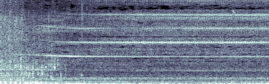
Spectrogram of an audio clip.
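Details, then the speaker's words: Water pump on an Automatic Pump Control (APC) with a flow sensor, tap opened only slightly: steady electric motor hum with a thin constant whine, no rattling; the pump stays on at full output as flow is detected — normal pump running. "nah meskipun kita Nyalakan sedikit ya pompa ini tetep nyala full seperti ini karena dianggap cetok"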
